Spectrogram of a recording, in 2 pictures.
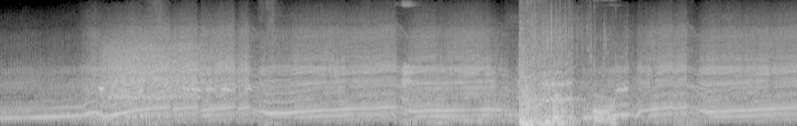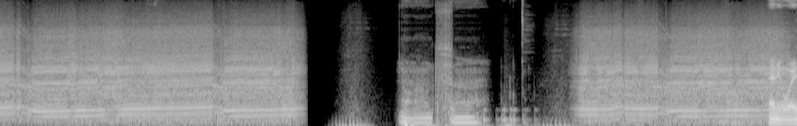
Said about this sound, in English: If you take off from a dead stop, there is a little bit of turbo lag before the whole vehicle comes alive.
